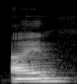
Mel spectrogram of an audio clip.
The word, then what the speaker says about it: ein: Ein, por quê? Porque o ditongo EI sempre vai ser pronunciado na forma de AI. Sempre vai ser AI. Ou seja, EI não é EI, é AI. Em qualquer momento que ocorre esse ditongo, você nunca vai pronunciar o E.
